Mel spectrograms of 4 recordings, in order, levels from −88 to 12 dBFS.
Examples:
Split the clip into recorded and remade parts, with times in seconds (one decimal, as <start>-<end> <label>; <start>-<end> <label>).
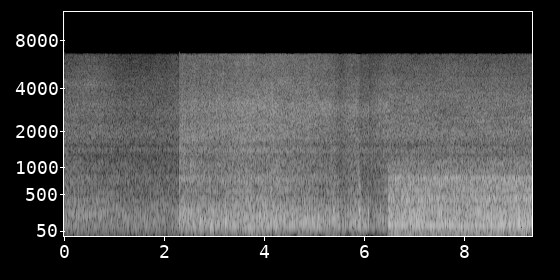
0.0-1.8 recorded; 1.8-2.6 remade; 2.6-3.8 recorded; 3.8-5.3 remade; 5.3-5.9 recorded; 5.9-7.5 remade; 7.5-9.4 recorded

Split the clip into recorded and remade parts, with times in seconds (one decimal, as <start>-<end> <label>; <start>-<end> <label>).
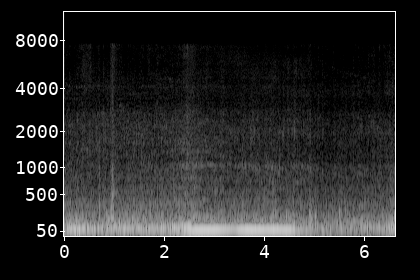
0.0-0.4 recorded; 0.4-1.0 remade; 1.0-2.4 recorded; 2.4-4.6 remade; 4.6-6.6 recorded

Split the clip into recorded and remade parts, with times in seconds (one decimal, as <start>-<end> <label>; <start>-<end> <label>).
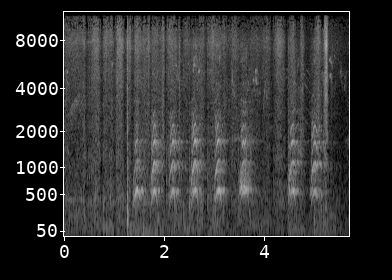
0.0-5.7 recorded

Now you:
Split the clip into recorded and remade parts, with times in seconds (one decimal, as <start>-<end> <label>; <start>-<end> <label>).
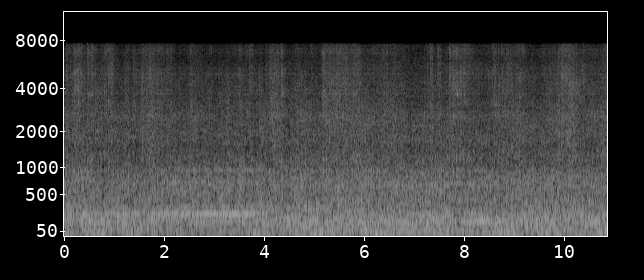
0.0-6.8 remade; 6.8-7.6 recorded; 7.6-10.9 remade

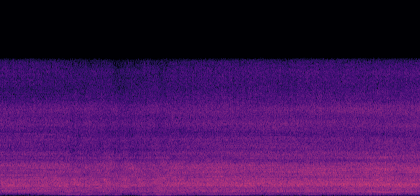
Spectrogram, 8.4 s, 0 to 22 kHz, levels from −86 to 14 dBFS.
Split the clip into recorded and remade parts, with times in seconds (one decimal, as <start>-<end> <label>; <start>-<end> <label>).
0.0-1.4 recorded; 1.4-3.4 remade; 3.4-8.4 recorded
